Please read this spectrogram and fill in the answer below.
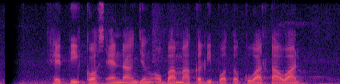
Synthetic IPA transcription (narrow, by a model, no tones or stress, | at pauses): het̪ikɔsendaŋd͡ʒɨŋobamakərdipɔt̪ɔkuwart̪awan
